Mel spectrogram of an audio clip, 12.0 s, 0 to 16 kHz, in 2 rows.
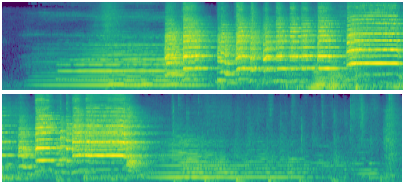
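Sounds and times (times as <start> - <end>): cello: 0.4 - 12.0
clarinet: 0.6 - 11.5.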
